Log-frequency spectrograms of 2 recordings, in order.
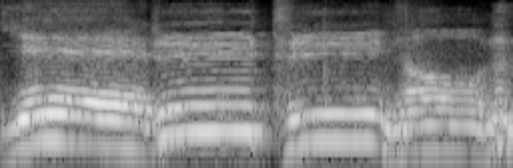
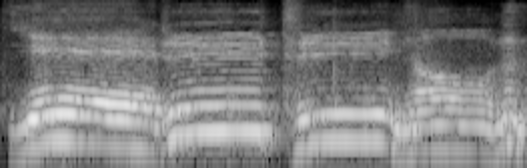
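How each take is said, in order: First: Each syllable is articulated clearly and carefully. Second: Each syllable is articulated clearly and carefully.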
